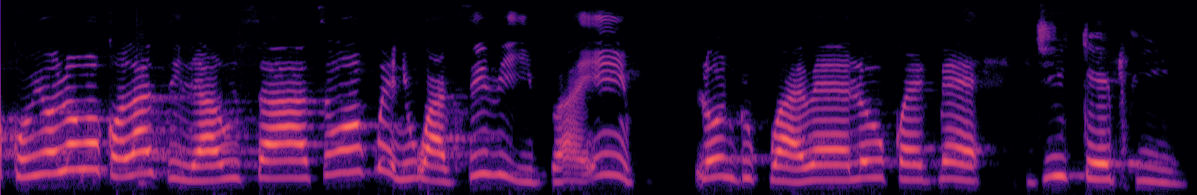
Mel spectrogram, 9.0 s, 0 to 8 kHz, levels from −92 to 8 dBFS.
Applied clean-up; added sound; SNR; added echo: none; none; none; none.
